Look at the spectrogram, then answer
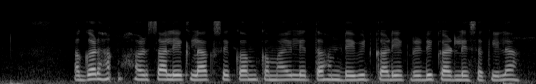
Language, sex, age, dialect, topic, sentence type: Magahi, female, 31-35, Western, banking, question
